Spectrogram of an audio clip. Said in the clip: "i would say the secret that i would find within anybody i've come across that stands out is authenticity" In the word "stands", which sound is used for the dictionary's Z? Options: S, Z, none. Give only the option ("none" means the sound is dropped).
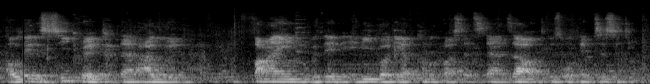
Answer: Z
